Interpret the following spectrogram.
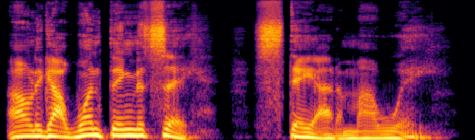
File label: menu chatter; keel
